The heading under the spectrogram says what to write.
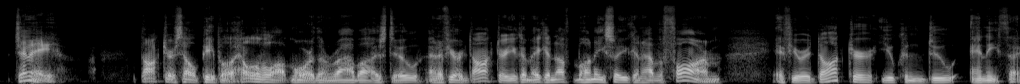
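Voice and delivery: gentle, kindly, fatherly tone. Retelling the father's advice about becoming a doctor: imitating father's way of talking. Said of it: "he talked like this".

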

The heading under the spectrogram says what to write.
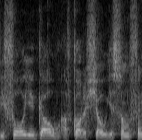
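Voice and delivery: put-on Scouse accent. Retelling what he said as the speaker said goodbye, in a Liverpudlian accent. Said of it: "we always talked to one another in Liverpudlian accents".

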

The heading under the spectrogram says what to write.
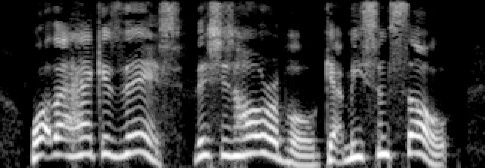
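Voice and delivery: rude, snappish tone. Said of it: "the man snaps".

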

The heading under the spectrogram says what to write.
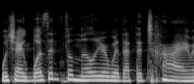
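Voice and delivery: ordinary delivery

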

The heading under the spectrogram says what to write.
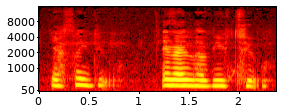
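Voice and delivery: ordinary talk

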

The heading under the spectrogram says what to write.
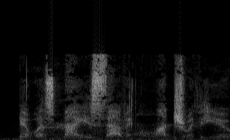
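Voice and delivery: put-on whisper. Retelling a movie character's line at lunch: imitating a whisper. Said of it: "why is she whispering?".

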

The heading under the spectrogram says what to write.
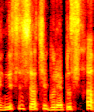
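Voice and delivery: words spilling out through laughter. Apologizing to listeners mid-episode: laughing while talking. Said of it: "I can't stop laughing".

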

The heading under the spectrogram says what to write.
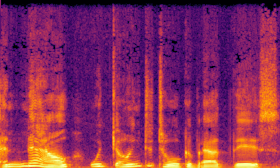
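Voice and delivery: high, slow evening news anchor voice. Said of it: "talking to right down to the camera on the evening news kind of voice".

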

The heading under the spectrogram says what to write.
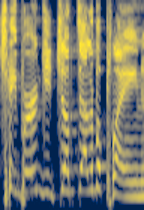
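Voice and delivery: motherly voice, very high-pitched. Imagining a mother's reaction to jumping out of a plane: imitating mother's voice. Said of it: "I would hear my mother's voice going".

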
